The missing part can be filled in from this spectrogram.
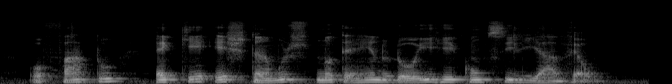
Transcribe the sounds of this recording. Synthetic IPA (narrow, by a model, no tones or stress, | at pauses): ʊ̰fat̪ʊ | ɛkʰɪʔeʃt̪ɐ̃mʊznʊt̪eɦẽnʊd̪ʊiɦekõsiliavḛw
